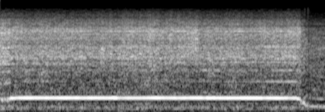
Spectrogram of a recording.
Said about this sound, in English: These require a vacuum.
